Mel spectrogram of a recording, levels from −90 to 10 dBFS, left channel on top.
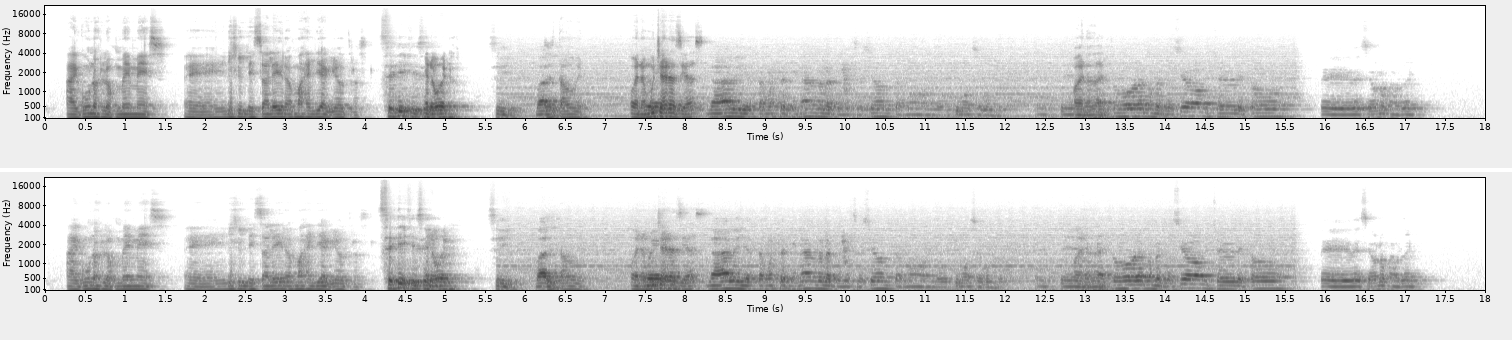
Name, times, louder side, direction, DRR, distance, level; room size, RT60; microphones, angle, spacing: voice 1, 0.3-1.5 1.7-3.9 4.8-5.1 6.2-6.7 7.3-8.1 12.9-13.3, left 2 dB, 60° left, 9 dB, 0.6 m, -30 dB
voice 2, 4.2-5.0 5.6-6.5 7.4-8.0 8.3-12.1 12.4-15.5 16.0-17.1, right 3 dB, 60° right, 4 dB, 1.1 m, -32 dB
sound 1, 5.6-15.6, right 1 dB, 40° right, 1.4 m, -50 dB
6.7 x 4.9 x 4.6 m, 0.64 s
head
